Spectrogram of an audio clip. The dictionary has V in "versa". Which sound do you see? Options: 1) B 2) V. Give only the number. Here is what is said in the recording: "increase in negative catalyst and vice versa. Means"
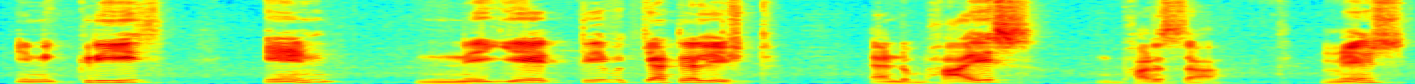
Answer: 1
